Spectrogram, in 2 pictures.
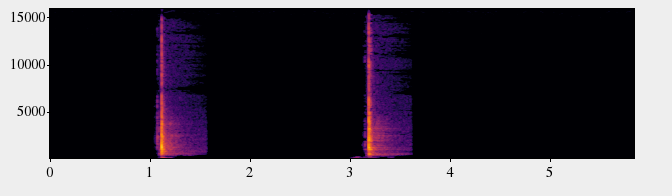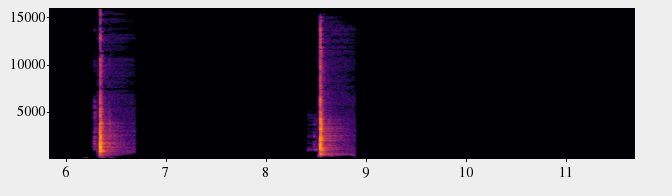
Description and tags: Hyacinthe light switch edited
light switch on/off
